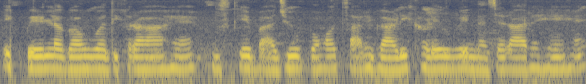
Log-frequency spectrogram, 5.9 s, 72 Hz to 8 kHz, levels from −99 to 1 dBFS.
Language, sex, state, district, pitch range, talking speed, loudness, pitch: Hindi, female, Chhattisgarh, Raipur, 165-175 Hz, 185 wpm, -16 LUFS, 170 Hz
